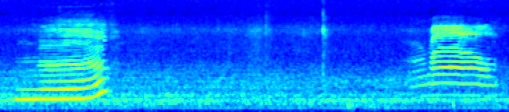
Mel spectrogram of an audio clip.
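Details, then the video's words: Talkative female pet cat meowing: two separate short meows about three and a half seconds apart, each sliding upward in pitch, with quiet room tone between them. "Talking and yawning cat"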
